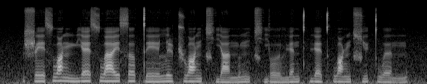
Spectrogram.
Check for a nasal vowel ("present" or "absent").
absent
